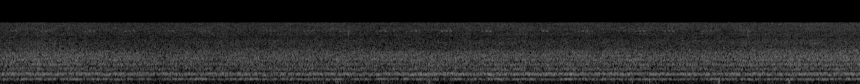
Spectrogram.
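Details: A dense swarm of honey bees robbing a weaker hive in a dearth, including a swarm hived only days before; an unbroken, even drone with a low steady hum and a thick, hissing wash of wingbeats throughout.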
